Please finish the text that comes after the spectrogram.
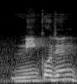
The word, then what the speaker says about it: निकोजेन: निकोजेन P silent रहता है बिल्कुल तुम लोग की तरह, ठीक है।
